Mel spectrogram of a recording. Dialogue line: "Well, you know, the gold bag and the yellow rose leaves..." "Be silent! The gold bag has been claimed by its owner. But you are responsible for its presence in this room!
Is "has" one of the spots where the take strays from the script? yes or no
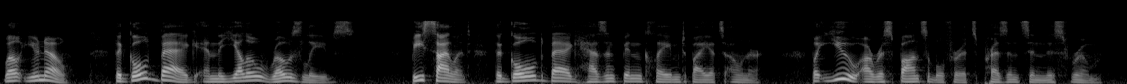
yes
